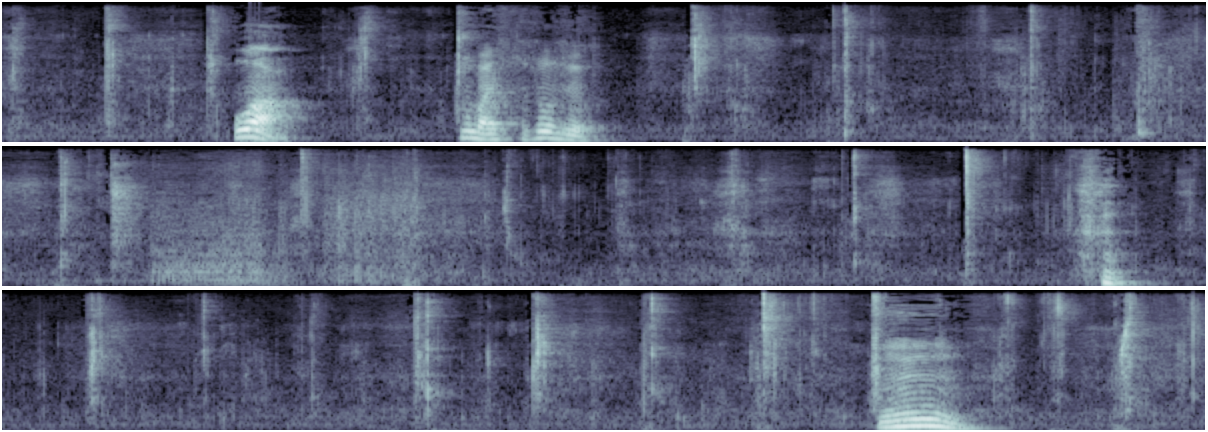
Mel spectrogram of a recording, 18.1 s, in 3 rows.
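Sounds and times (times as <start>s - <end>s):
man chewing food: 0.0s - 18.0s
man murmuring: 2.3s - 3.1s, 16.4s - 17.0s.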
